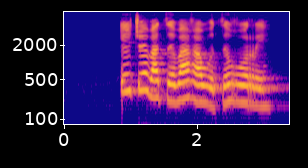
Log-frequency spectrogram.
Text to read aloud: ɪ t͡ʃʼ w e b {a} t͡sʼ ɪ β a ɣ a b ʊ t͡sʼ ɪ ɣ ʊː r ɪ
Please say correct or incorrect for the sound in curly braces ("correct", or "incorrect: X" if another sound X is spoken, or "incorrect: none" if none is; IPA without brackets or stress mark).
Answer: correct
